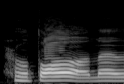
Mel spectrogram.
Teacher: طا، یہ حروف مستعلیہ میں سے موٹا حرف ہے۔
